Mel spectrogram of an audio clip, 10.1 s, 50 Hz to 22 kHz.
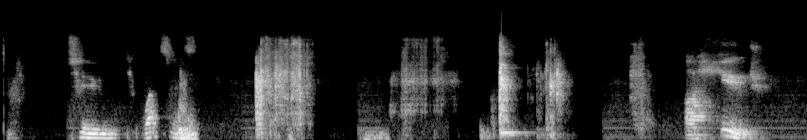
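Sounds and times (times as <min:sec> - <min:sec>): clatter and rustle of objects: 0:03.2 - 0:04.0, 0:04.6 - 0:06.2.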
